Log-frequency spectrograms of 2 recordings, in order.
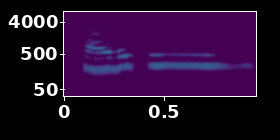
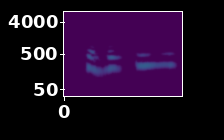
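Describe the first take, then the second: First: It is said with an American pronunciation. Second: It is said with a British pronunciation.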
